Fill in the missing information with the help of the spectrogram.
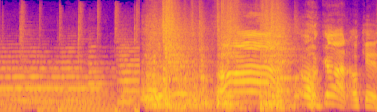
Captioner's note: intermission music; pans crashing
